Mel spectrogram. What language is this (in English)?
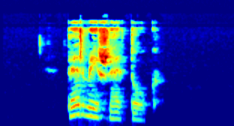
Hungarian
